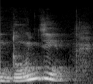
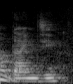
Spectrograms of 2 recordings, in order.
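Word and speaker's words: Dundee: Не Дунди, как все русские говорят, а Данди. Произношение проверено с англичанами.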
